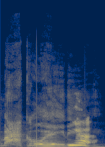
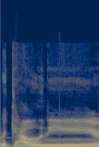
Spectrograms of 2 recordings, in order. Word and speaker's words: McElheny: Is he like Mhaney? Say it right. Um, actually, yeah, you pronounced my name correctly for the first time. So, well done. What do people say? U McAllin or he's good.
